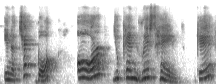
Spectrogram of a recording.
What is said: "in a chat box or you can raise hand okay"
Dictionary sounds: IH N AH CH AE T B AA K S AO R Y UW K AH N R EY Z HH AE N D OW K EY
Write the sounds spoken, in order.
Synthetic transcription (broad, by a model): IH N AH CH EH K B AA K AO R Y UW K AH N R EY S HH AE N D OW K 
